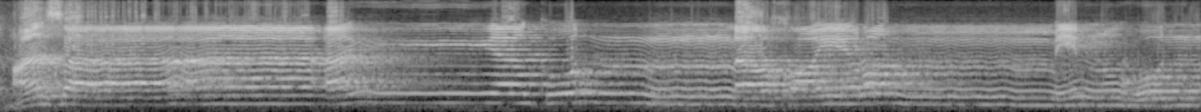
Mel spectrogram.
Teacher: ada nun yang bertasdid, ini ditahan 2 ketukan, 2 sampai 3 ketukan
